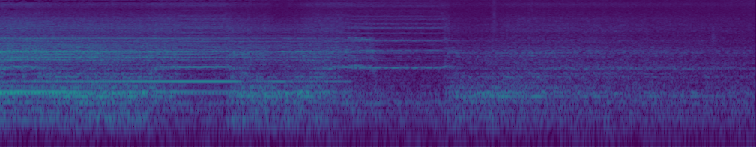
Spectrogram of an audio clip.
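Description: Music plays through loudspeakers and slowly fades.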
